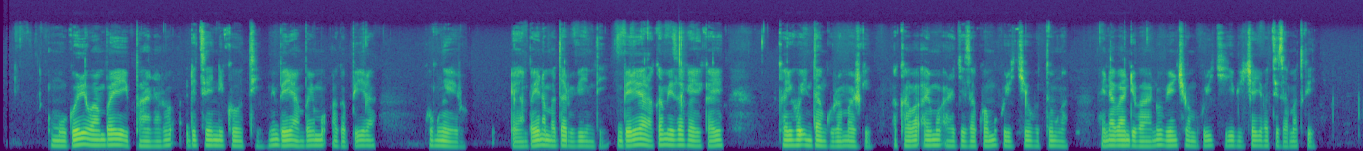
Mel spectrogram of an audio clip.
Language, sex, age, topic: Kinyarwanda, female, 25-35, government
